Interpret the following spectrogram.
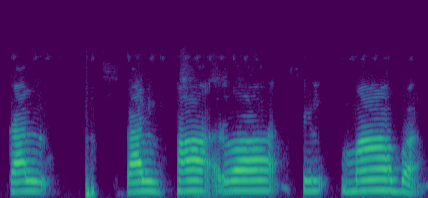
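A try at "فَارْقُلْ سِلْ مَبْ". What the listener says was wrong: মাশাআল্লাহ, ঠিক আছে।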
